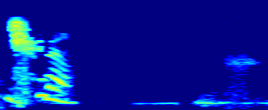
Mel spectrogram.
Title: sunnah of sneeze and reply to that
